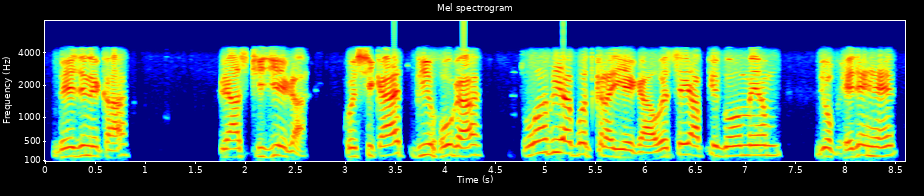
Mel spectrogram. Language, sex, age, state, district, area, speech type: Hindi, male, 45-60, Bihar, Muzaffarpur, rural, conversation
